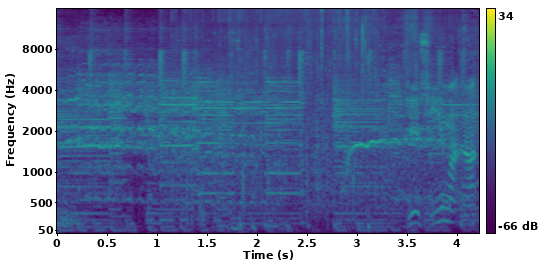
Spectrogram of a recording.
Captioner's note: horse neighing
